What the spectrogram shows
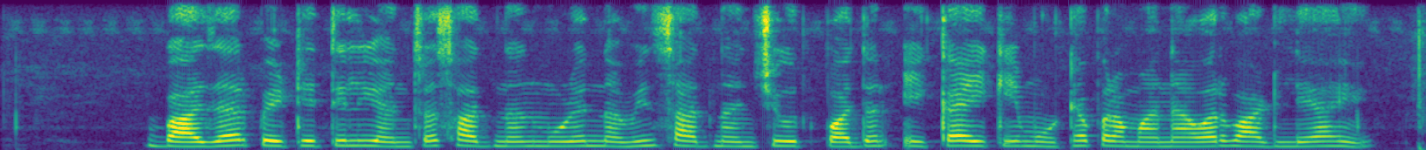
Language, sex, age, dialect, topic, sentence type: Marathi, female, 18-24, Varhadi, agriculture, statement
